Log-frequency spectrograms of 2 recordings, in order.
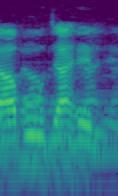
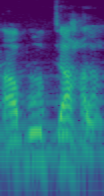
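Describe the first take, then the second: First: The last syllable has an 'e' vowel: 'hel'. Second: The last syllable has an 'a' vowel: 'hal'. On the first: The speaker calls it wrong. "অনেকে তো একদম পরিষ্কার করে বলে আবু জাহেল, উচ্চারণ ঠিক না" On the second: The speaker calls it right. "Actual উচ্চারণ আবু জাহাল"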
